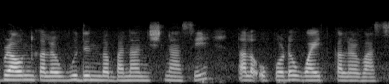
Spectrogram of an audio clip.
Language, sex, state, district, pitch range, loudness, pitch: Nagamese, female, Nagaland, Dimapur, 185-205 Hz, -20 LUFS, 195 Hz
